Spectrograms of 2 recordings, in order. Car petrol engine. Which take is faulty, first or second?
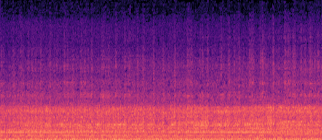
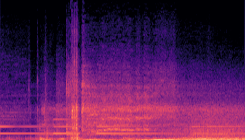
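first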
